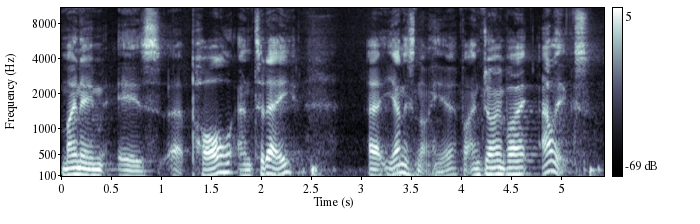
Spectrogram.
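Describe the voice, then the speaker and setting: A man's medium-pitched voice in a British accent, with ordinary pitch variation and a moderate pace. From Britain. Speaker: design channel host. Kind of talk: casual chat.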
